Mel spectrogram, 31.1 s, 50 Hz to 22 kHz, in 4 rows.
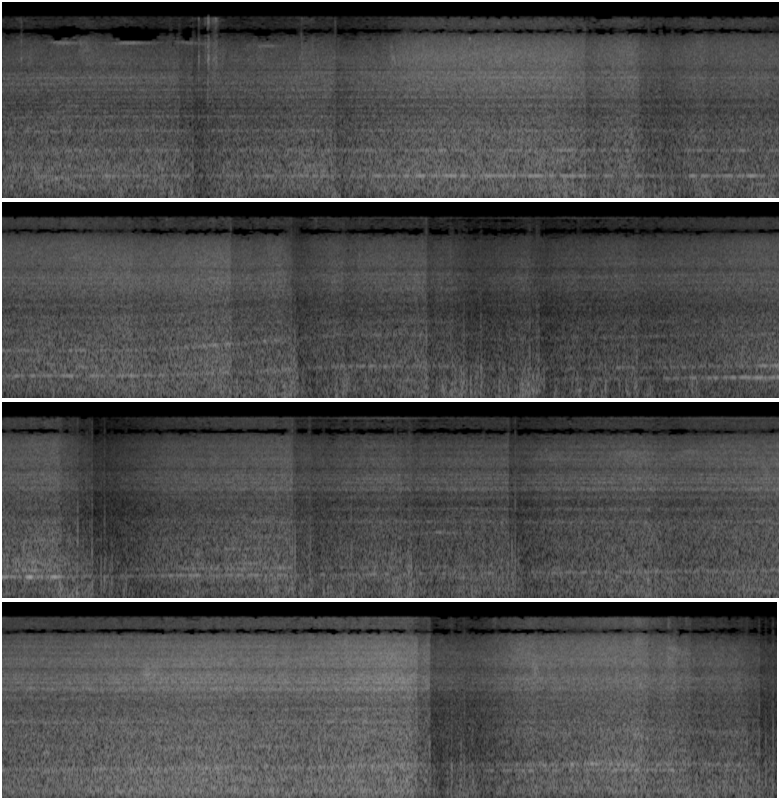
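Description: V250 high-speed electric trainset pulling away, its drive giving a steady whine that rises in pitch in steps as it gathers speed, over the running rumble of its wheels on the rails. The rumble grows louder as the long train draws past, loudest a few seconds before the end.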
